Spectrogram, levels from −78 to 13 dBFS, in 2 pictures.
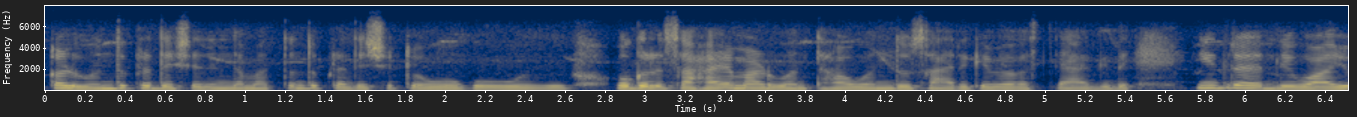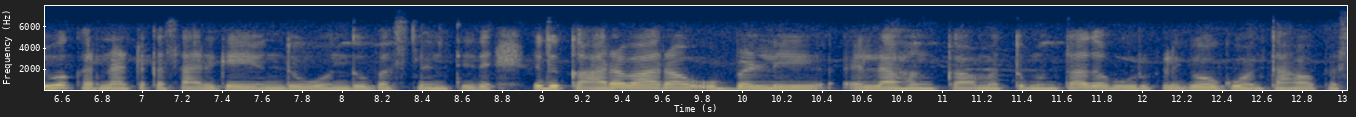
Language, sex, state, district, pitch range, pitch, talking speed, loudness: Kannada, female, Karnataka, Dharwad, 195-210 Hz, 205 Hz, 140 wpm, -19 LUFS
